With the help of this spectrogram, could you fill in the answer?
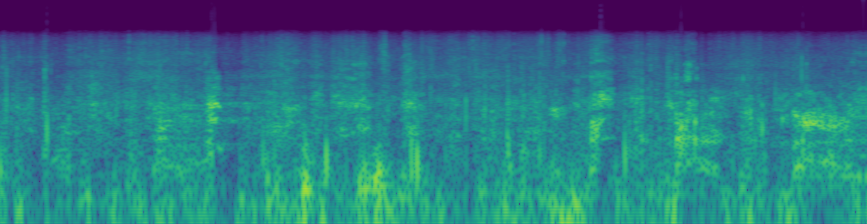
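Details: Several Šarplaninac dogs in a home yard, heard close and loud: rough, dense barking and growling sounds run almost without pause, with louder bursts near the second, sixth and eighth seconds.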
